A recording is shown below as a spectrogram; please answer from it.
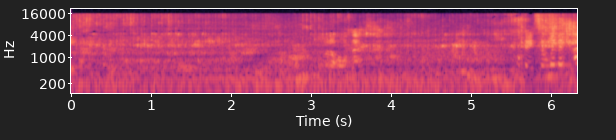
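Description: Small petrol engine, most likely a string trimmer, running steadily at an even pitch in the background.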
